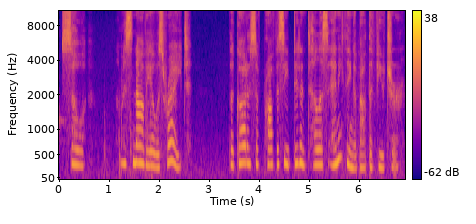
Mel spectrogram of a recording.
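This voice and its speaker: A woman playing a gentle, polite, thoughtful young woman in a video game, soft-spoken and earnest. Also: high voice, fairly even intonation, a little slow, slight background noise. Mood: matter-of-fact. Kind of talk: video game character acting.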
